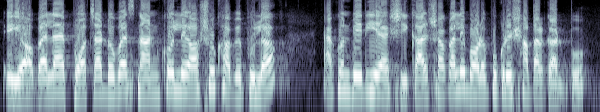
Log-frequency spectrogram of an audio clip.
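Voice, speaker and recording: A woman's voice: mid-range voice, a little fast, lightly acted. A woman voicing a stern, irritable young city man who speaks in a curt, scolding way.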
